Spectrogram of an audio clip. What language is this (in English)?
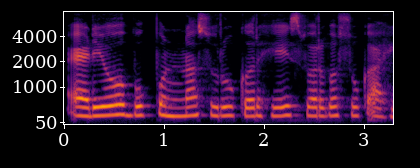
Marathi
